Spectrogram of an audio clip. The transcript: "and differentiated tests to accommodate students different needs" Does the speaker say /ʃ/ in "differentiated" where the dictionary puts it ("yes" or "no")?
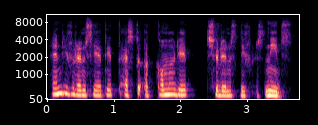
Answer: no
